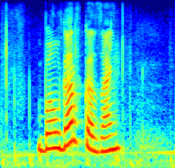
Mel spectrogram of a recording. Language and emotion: Russian, positive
